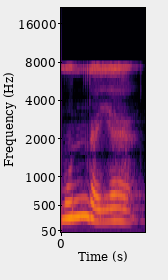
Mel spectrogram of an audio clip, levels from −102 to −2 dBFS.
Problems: low volume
